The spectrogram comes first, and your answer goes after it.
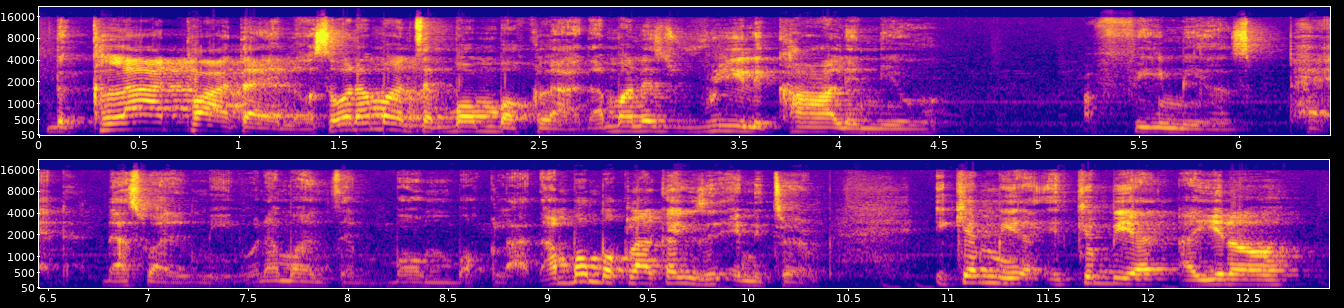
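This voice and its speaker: A man's voice: on the high side, a bit bright, roomy sound, slight background noise. A man from Jamaica with a Jamaican accent, explaining his language on a casual couple vlog and repeating himself while searching for words. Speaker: co-host explaining Jamaican phrases.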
